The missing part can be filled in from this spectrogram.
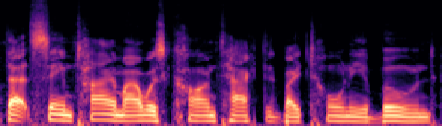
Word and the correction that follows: Abboud: uh, or uh, uh, Abode. Uh, how do you say his last name? Tony. Oh, uh, Abboud. Abboud.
